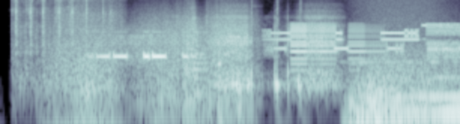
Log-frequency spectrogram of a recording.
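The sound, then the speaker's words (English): A mobile phone rings with a bright electronic melody of stepped tones, loud, preceded by a burst of rapid clicking and short beeps. No one speaks. “Wait, does your phone ring?”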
